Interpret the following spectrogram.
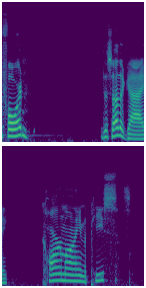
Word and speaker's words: Appice: Can't pronounce that last name like that. Appice? A piece of cake? Piece of pizza? That's why I don't like pronouncing it like that. It sounds like a piece of pizza because we're Italian.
